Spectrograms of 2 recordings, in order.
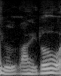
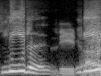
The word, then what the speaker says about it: Lidl: So, and or you guys say lidle, I think, but it's little and ali.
